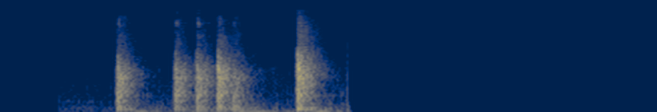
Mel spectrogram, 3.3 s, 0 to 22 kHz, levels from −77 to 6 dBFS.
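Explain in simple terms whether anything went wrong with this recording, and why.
Nothing went wrong here.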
